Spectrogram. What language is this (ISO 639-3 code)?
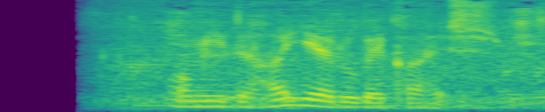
fas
